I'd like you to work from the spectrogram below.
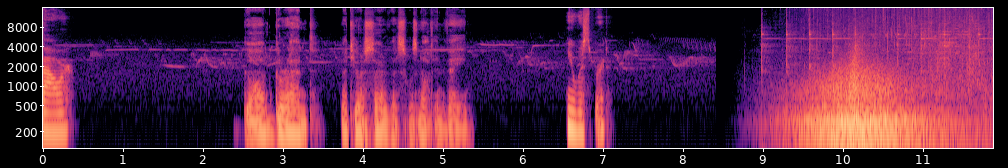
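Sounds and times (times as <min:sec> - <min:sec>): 
speech: 0:00.0 - 0:00.4, 0:02.5 - 0:05.4, 0:06.6 - 0:07.2
deep rolling rumble: 0:09.1 - 0:11.8
steady rain: 0:09.1 - 0:11.8.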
